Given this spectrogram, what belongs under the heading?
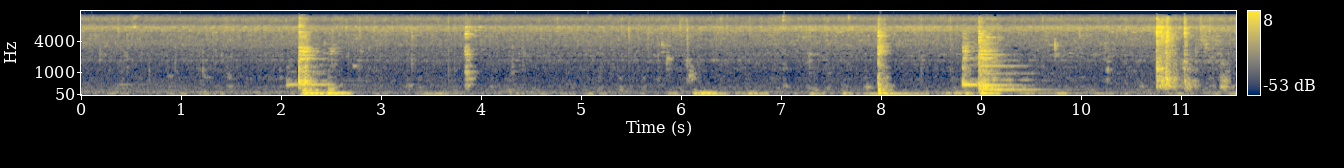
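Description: Vegetables and tomatoes frying in a pan for vegetable kothu parotta give a soft steady sizzle, broken by several sharp clanks and scrapes of a spatula stirring against the pan.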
